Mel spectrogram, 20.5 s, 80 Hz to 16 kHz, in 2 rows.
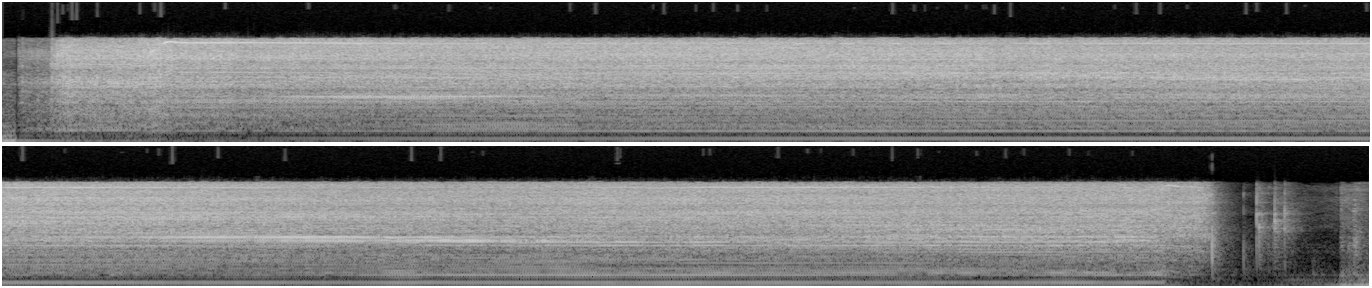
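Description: A DeWalt DCS334 cordless jigsaw cuts a curve in wood, its blade buzzing at a loud, steady, continuous pitch for about nineteen seconds before stopping abruptly, with no voices.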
